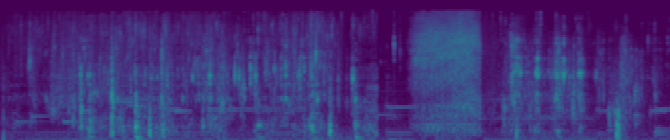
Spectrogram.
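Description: Close-miked eating sounds of fire noodles: chopsticks stirring and clicking through saucy instant noodles with wet, sticky sounds, then a loud slurp of a mouthful of noodles about four seconds in.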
